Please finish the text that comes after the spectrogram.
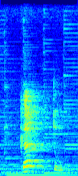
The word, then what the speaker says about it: gâteau: And EAU, in combination of these three letters, it makes a sound that is O. So, gâteau.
